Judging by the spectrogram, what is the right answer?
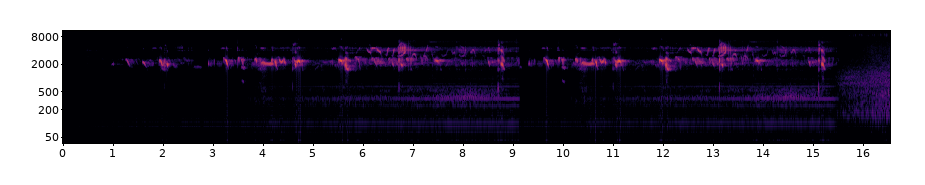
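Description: Birds chirping and twittering in two near-identical stretches of about six seconds each, over a faint steady low hum. Near the end the chirping stops and a rising hiss takes over.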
